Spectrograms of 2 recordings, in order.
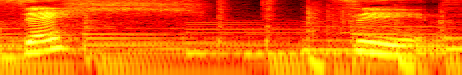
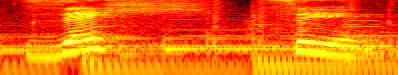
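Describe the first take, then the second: The two takes are said the same way.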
